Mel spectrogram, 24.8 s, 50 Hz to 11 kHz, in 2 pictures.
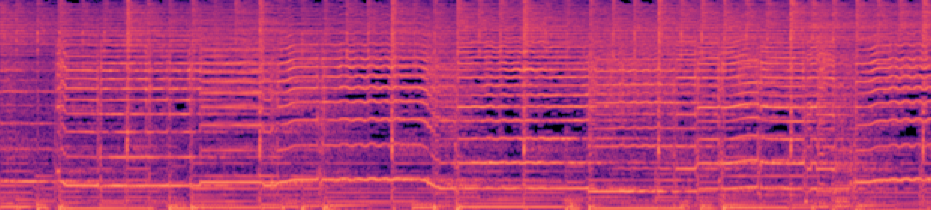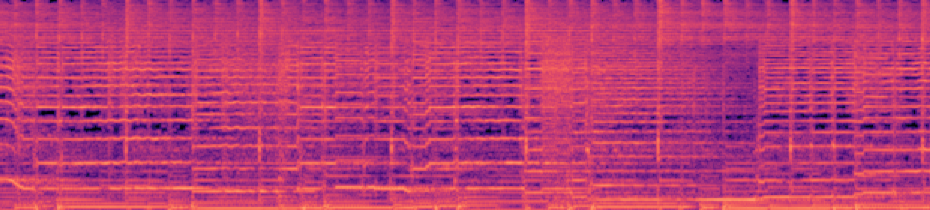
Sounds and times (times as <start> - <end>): Music: 0.0 - 24.8.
